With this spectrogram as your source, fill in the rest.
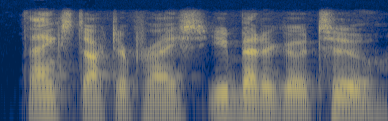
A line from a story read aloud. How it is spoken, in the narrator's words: said Sean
